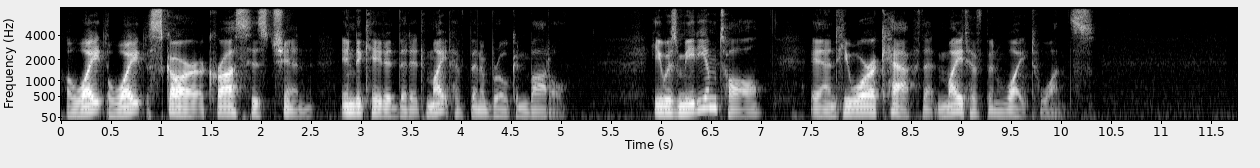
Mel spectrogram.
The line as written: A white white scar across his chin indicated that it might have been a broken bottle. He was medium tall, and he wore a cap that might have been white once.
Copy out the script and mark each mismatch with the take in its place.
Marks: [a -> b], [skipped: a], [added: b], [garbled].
A white white scar across his chin indicated that it might have been a broken bottle. He was medium tall, and he wore a cap that might have been white once.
